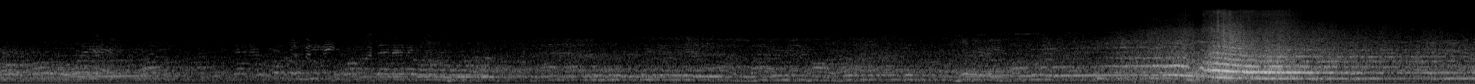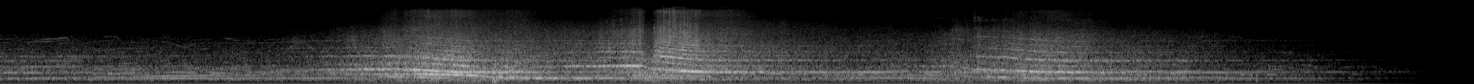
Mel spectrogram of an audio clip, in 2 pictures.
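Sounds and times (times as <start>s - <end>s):
Formula 1 racing car on the finishing straight: 10.0s - 28.2s.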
